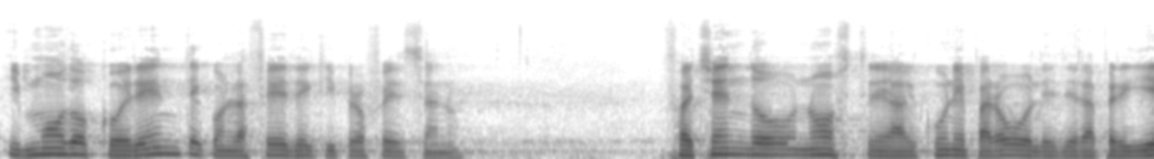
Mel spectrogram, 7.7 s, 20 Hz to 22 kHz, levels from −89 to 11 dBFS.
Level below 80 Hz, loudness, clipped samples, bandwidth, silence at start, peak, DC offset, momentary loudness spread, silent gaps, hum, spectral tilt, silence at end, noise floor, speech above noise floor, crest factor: -58 dBFS; -28 LUFS; under 0.1%; 10.5 kHz; 0.05 s; -10 dBFS; under 0.1%; 8 LU; none; none; -8 dB/octave; 0 s; -58 dBFS; 31 dB; 18 dB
